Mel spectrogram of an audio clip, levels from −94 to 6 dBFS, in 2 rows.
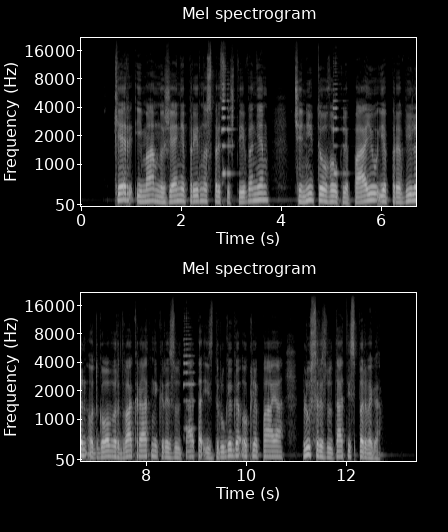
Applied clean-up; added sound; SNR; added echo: neural mask model RNNoise.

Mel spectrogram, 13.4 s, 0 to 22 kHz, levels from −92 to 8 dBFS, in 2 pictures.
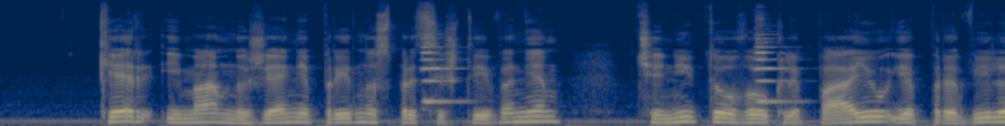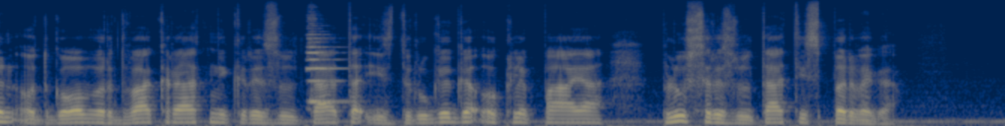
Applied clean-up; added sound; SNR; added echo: none; Bowed string instrument; 8 dB; none.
